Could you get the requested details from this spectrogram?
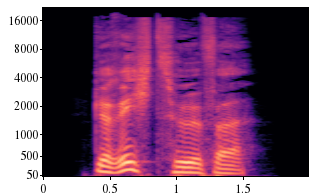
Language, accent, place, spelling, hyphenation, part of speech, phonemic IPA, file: German, Germany, Berlin, Gerichtshöfe, Ge‧richts‧hö‧fe, noun, /ɡəˈʁɪçt͡sˌhøːfə/, De-Gerichtshöfe.ogg
- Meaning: nominative/accusative/genitive plural of Gerichtshof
